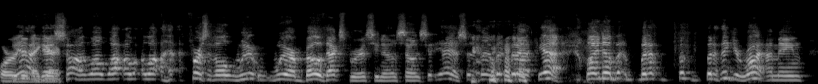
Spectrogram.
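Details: Adult man who says he has cluttering, speaking in conversation with fast speech, repetitions and fillers; cluttering.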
